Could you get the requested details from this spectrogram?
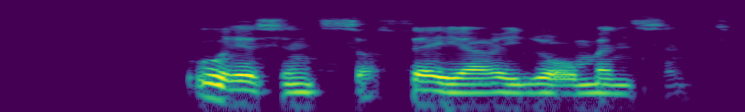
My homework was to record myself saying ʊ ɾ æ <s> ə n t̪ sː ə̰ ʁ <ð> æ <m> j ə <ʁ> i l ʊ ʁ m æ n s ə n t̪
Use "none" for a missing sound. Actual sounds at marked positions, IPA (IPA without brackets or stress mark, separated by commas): s, θ, none, ʁ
